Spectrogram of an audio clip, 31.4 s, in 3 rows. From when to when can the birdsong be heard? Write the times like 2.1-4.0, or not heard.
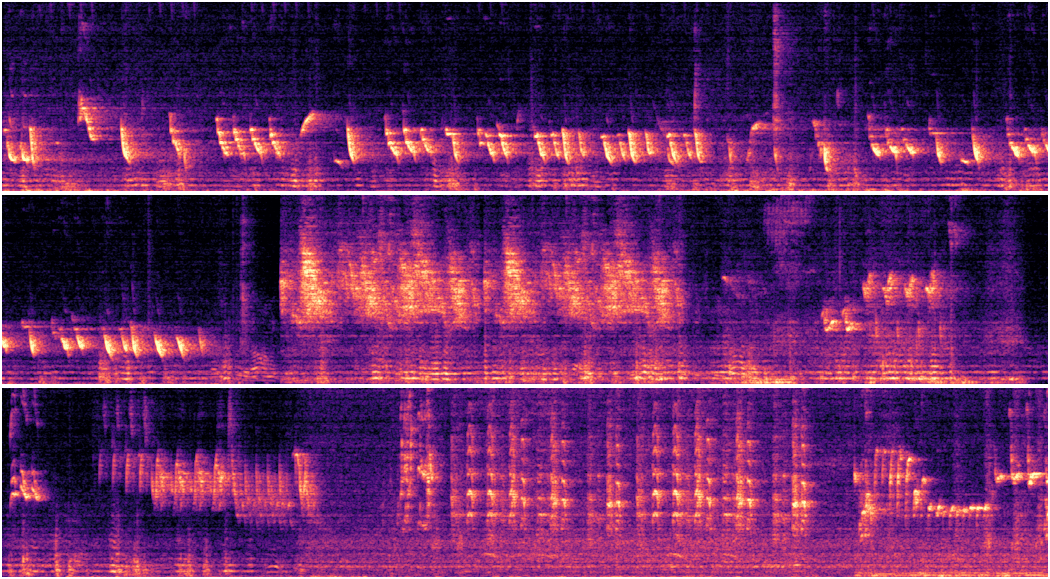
0.0-31.3.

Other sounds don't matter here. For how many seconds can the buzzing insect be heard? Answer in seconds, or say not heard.
31 s.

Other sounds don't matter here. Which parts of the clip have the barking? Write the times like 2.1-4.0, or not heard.
not heard.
